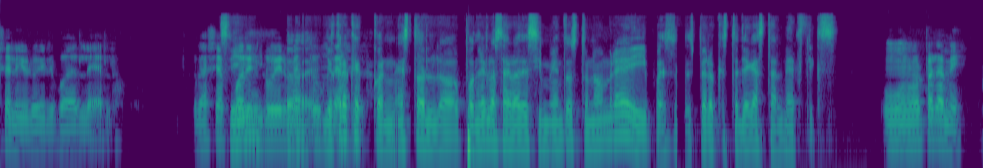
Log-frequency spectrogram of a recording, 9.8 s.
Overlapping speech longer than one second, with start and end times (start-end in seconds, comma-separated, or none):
2.2-3.7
